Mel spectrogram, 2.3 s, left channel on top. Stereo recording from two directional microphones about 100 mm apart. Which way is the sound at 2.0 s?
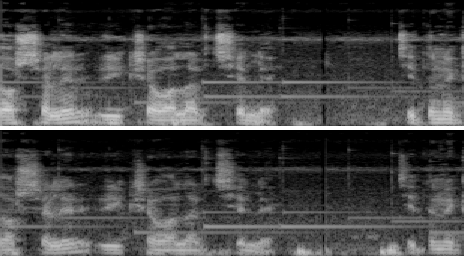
75° left (ahead or behind).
